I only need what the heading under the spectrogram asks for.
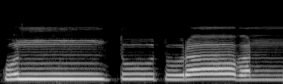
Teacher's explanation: নুন সাকিনকে এক এক আলিফ পরিমাণ গুণনা করে পড়তে হবে।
